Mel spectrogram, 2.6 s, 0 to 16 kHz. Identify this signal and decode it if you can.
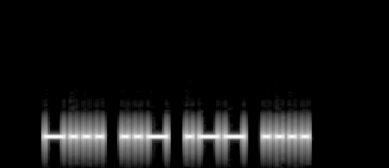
Morse code, heard as a keyed tone, about 27 wpm, 700 Hz. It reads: BUWH
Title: Four Challenging Letter-Number Combinations 28wpm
